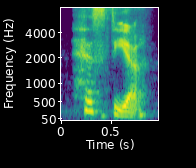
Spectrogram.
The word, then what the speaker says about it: Hestia: Let me make sure I'm going to pronounce her name correctly. Hestia.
